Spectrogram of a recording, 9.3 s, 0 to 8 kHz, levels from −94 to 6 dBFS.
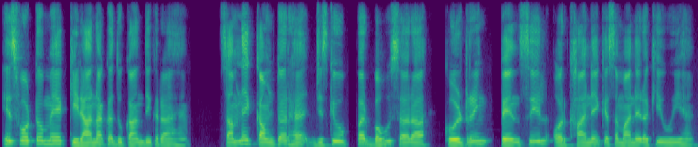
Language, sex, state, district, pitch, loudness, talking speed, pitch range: Hindi, male, Jharkhand, Palamu, 165 Hz, -18 LUFS, 175 wpm, 155-180 Hz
